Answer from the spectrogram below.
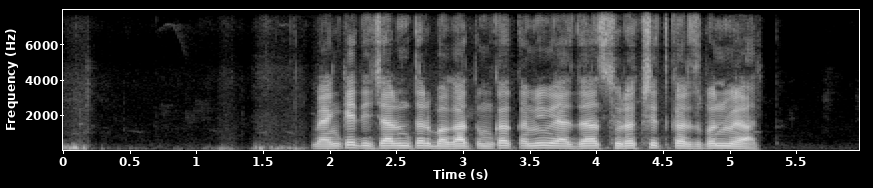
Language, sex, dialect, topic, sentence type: Marathi, male, Southern Konkan, banking, statement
